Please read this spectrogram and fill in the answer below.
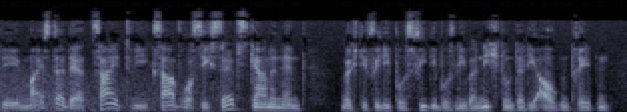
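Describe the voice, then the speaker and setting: A man narrating a scripted audio drama as a storyteller, with a husky voice. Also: low-pitched, animated, moderate pace, dark tone, slight background noise.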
